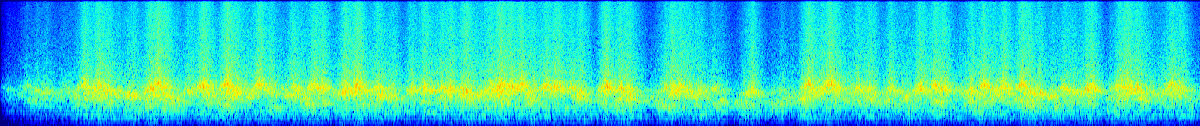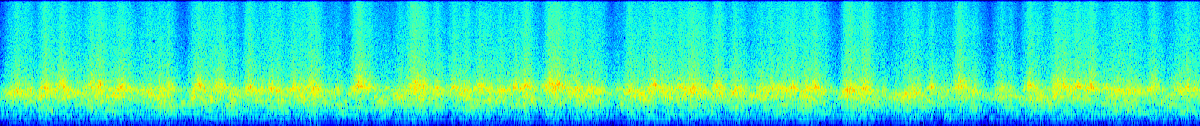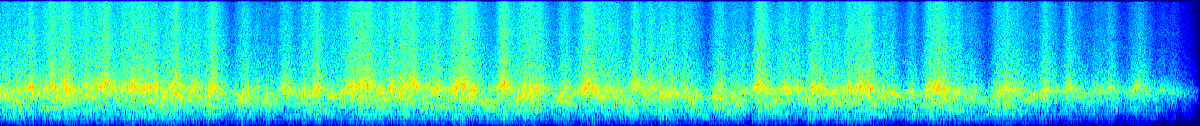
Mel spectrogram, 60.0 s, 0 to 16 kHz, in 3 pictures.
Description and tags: This sample is part of the "Space Drone 3" sample pack. 1minute of pure ambient space drone. Squalls.
ambient, reaktor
